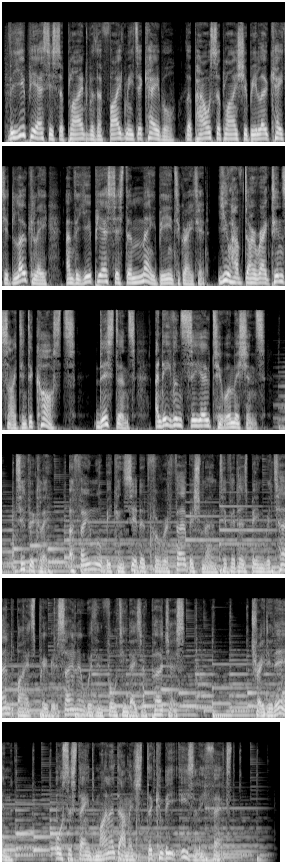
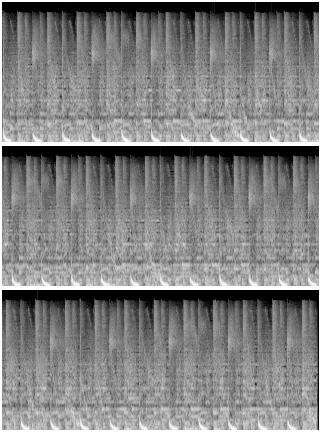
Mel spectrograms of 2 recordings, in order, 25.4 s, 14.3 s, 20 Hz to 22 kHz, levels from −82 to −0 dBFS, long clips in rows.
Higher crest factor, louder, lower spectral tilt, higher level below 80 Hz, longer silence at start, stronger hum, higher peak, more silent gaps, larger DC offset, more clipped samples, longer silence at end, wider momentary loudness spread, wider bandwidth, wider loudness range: about the same, 12 dB vs 10 dB; second, -14 LUFS vs -11 LUFS; about the same, -4.5 dB/octave vs -4.5 dB/octave; second, -32 dBFS vs -16 dBFS; about the same, 0.05 s vs 0 s; neither; about the same, -2 dBFS vs 0 dBFS; neither; first, 0.3% vs under 0.1%; neither; first, 0.2 s vs 0 s; first, 6 LU vs 1 LU; second, 12.5 kHz vs 17 kHz; about the same, 2 LU vs 0 LU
